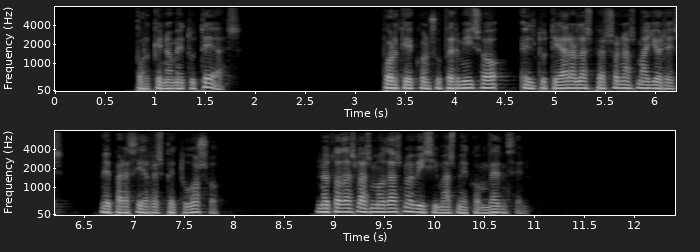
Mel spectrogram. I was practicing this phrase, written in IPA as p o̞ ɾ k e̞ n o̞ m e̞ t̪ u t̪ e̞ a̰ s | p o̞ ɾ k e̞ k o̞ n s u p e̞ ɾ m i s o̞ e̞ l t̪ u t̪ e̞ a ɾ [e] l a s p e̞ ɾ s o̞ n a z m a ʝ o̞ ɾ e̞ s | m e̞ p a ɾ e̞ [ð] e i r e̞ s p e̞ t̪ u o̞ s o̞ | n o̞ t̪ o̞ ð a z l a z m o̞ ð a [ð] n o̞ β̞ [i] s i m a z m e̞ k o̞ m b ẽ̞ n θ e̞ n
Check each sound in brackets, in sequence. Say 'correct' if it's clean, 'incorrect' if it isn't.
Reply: incorrect: a, incorrect: θ, incorrect: z, correct

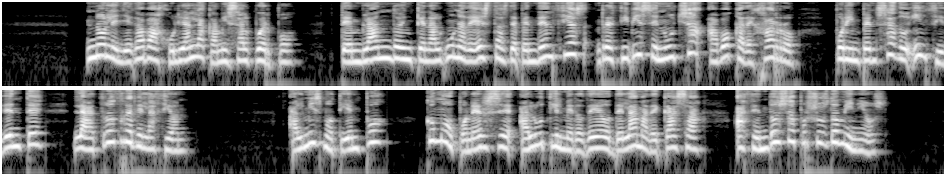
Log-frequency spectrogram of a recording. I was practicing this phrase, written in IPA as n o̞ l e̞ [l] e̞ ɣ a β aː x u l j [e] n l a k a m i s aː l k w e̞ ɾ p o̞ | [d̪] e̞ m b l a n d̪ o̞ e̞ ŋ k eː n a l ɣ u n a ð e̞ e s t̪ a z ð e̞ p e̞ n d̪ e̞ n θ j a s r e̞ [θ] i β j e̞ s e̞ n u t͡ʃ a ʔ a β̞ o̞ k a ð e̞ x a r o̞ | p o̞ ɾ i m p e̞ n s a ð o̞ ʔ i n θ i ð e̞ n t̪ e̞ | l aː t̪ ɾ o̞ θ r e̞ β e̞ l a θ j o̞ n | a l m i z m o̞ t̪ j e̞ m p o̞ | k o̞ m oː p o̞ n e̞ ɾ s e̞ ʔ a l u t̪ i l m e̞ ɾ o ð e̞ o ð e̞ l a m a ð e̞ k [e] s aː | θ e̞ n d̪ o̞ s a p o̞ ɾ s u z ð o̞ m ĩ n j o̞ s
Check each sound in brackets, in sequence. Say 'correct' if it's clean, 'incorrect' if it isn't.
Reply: incorrect: ʎ, incorrect: a, incorrect: t̪, correct, incorrect: a

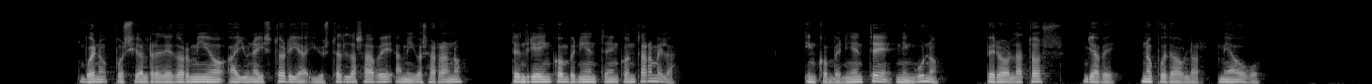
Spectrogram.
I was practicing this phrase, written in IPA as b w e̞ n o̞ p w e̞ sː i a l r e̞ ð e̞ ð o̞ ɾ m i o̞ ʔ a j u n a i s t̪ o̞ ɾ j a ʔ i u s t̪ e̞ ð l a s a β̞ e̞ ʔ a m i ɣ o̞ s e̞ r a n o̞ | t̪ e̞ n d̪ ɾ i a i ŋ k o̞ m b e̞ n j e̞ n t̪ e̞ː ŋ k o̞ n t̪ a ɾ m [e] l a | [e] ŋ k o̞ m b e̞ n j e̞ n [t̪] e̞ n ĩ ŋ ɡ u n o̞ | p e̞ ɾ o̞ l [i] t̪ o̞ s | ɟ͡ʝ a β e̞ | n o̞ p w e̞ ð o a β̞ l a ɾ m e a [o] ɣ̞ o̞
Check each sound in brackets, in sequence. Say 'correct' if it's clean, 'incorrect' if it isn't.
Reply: correct, incorrect: i, correct, incorrect: a, correct

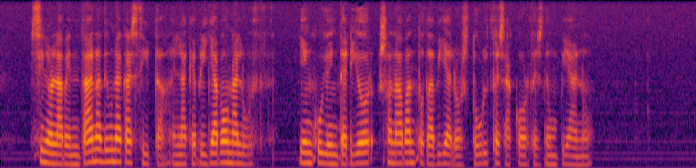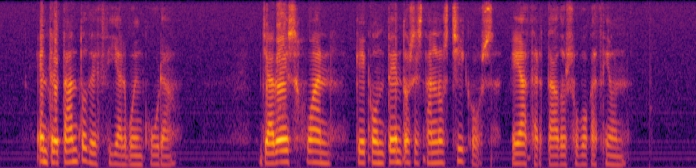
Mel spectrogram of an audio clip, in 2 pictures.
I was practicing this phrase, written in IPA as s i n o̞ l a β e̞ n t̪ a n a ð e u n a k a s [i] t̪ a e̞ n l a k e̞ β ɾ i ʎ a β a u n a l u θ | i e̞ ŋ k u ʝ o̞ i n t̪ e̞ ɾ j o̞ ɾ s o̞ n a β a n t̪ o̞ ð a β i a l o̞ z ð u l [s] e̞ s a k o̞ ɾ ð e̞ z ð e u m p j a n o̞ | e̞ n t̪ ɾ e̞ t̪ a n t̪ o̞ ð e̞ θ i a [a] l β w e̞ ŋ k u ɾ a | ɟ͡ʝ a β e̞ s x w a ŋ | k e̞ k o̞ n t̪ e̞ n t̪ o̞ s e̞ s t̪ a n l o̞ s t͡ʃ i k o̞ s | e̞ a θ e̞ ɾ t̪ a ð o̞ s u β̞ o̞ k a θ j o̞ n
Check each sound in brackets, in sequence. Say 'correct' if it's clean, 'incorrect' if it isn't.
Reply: correct, incorrect: θ, incorrect: e

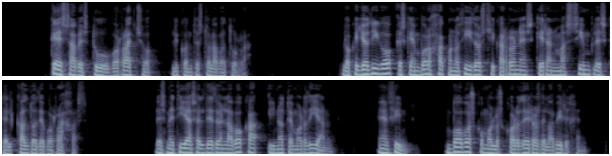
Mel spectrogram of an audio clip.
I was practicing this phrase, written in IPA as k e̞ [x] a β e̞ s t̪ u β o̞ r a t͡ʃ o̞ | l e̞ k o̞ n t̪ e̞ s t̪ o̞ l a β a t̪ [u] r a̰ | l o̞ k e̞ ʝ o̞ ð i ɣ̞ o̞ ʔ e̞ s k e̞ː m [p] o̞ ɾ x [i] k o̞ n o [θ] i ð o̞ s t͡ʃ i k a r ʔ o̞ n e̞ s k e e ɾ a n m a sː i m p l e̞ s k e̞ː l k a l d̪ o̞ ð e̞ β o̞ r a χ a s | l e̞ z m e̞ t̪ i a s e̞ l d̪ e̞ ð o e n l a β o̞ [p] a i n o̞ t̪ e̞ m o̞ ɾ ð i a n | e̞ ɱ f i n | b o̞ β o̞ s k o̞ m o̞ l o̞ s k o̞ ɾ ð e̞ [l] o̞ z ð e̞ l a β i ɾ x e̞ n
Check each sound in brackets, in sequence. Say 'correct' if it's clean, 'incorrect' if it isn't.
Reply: incorrect: s, correct, incorrect: b, incorrect: a, correct, incorrect: k, incorrect: ɾ

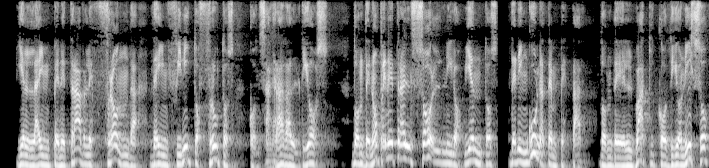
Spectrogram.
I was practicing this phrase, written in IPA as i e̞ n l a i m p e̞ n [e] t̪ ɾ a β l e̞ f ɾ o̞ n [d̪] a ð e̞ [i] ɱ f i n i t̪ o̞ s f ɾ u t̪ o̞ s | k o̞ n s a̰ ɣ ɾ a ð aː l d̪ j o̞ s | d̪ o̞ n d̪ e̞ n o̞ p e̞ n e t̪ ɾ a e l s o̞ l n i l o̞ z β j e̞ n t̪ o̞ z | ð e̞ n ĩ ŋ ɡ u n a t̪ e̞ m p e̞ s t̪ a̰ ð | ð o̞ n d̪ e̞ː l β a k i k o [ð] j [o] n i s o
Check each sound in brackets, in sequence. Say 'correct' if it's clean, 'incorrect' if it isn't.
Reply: correct, correct, correct, correct, correct

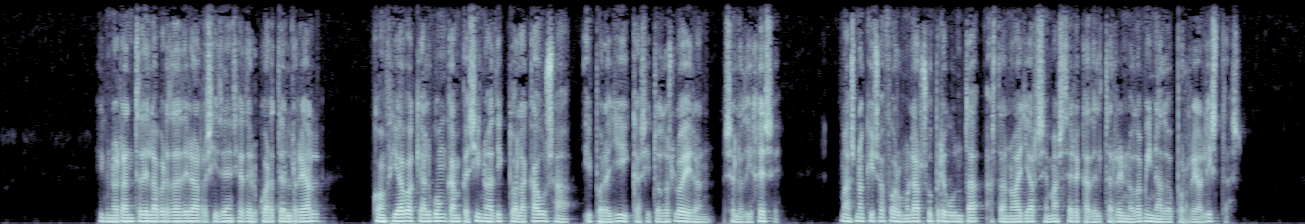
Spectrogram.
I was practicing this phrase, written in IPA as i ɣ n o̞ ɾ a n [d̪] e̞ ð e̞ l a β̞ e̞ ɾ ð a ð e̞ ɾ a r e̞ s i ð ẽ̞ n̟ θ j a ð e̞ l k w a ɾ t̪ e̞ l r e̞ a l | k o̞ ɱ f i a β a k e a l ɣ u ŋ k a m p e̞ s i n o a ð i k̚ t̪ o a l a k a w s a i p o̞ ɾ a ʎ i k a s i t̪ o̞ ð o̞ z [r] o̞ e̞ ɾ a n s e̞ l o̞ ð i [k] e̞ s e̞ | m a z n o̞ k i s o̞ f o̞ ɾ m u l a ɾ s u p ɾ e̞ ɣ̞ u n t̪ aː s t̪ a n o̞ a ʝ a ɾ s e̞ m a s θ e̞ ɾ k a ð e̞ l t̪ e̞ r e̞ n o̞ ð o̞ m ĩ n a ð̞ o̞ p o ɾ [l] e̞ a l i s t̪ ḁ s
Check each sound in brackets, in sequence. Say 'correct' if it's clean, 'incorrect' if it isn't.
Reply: incorrect: t̪, incorrect: l, incorrect: x, incorrect: r

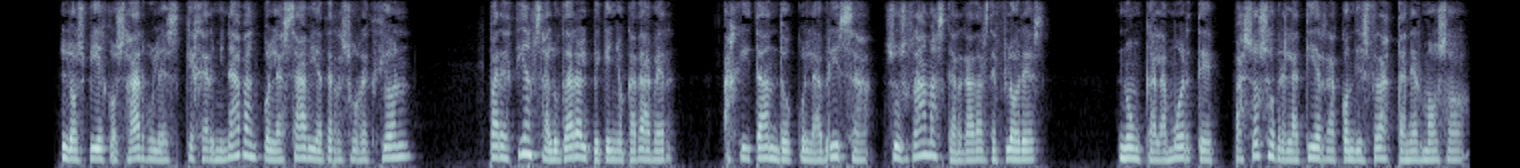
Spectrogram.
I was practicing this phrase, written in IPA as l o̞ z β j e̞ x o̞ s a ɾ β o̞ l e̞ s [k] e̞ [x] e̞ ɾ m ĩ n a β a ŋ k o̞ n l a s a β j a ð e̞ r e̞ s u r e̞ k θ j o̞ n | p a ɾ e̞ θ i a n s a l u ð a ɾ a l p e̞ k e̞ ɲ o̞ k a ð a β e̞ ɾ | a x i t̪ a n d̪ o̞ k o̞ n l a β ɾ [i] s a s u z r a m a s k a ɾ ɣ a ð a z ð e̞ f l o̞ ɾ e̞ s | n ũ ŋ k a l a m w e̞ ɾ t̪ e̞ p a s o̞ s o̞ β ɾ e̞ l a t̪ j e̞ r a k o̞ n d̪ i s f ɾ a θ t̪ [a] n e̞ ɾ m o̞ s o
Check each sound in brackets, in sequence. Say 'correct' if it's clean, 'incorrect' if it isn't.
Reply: correct, correct, correct, correct

